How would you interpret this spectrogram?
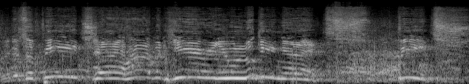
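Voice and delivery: high, slow, proud show-off voice; crazy peach pitch. Retold or imitated. To strangers across the street, high slow mock-crazy boasting. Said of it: "I just started going".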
